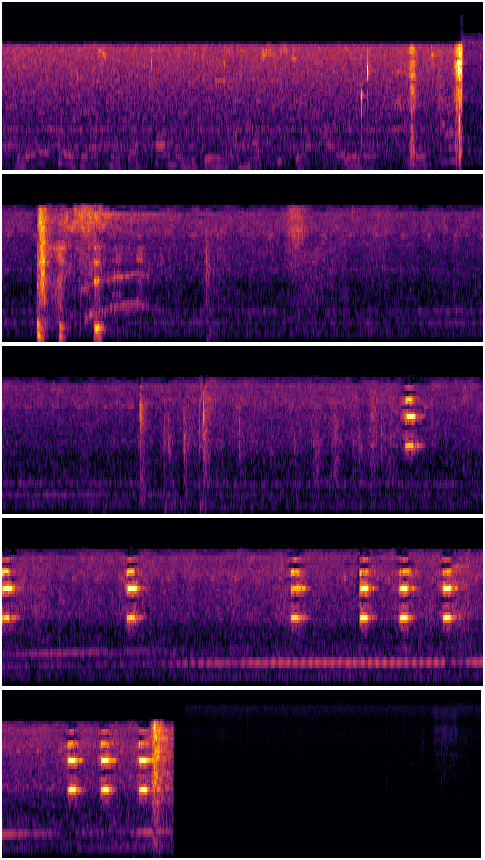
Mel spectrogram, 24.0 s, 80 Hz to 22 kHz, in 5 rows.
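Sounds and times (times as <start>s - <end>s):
machine hum: 0.0s - 23.3s
short electronic beeps: 13.6s - 14.7s, 17.3s - 19.0s, 19.9s - 20.9s.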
